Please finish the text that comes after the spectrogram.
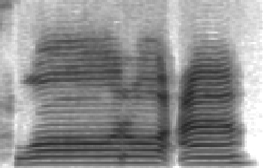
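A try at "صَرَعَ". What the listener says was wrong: Belum, pangkal lidahnya belum naik nih. Soro'a. Ya, kalau khusus di huruf-huruf yang tebal, ketika kita mau baca tebal itu bukan dengan memonyongkan bibir ya, tapi dengan mengangkat pangkal lidah, mulutnya dibuka.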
